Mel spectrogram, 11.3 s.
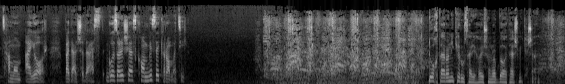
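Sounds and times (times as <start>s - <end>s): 
speech: 0.1s - 3.8s, 8.6s - 11.2s
angry protesters shouting in the streets: 5.1s - 8.6s, 10.7s - 11.2s.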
